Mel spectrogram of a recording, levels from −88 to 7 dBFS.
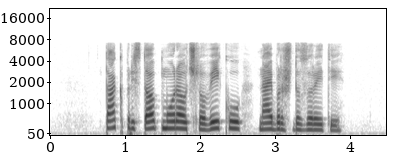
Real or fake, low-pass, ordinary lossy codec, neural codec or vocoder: real; 7.2 kHz; none; none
